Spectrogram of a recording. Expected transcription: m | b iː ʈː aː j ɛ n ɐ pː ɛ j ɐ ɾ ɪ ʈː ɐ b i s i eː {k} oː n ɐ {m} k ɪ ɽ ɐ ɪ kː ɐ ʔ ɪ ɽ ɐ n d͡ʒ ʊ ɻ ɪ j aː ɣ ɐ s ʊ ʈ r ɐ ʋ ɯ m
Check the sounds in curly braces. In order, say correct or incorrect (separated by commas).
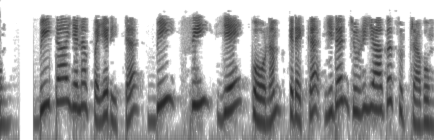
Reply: correct, correct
